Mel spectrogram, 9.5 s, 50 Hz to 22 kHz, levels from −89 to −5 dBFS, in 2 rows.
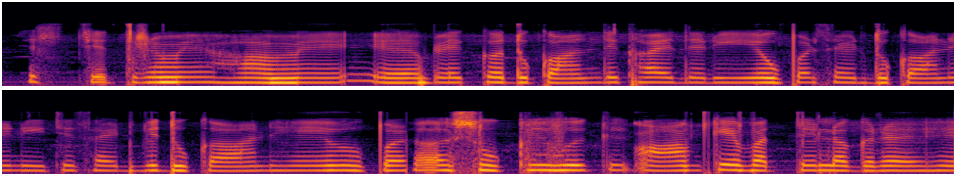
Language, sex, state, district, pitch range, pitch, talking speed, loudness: Hindi, female, Uttar Pradesh, Etah, 220-230 Hz, 225 Hz, 185 wpm, -24 LUFS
